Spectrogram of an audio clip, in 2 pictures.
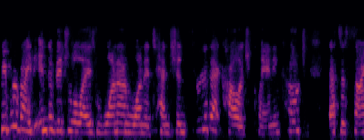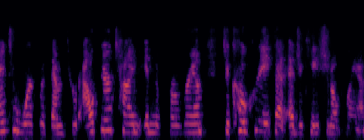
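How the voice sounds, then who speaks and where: Recorded dry and close with no echo, a woman with a fairly high pitch talks at a fairly quick pace. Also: ordinary pitch variation. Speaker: dean of education presenting a coaching program. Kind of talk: webinar presentation. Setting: online webinar with screen share. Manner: fast.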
